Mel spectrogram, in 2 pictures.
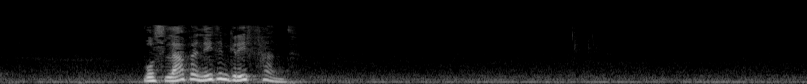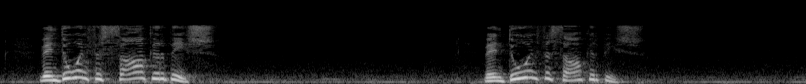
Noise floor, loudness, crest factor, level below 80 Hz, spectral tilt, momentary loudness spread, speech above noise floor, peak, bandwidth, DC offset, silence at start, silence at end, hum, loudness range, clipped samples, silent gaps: -50 dBFS; -20 LUFS; 18 dB; -54 dBFS; -8 dB/octave; 17 LU; 31 dB; -6 dBFS; 6.6 kHz; under 0.1%; 1.45 s; 1.75 s; none; 8 LU; under 0.1%; none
